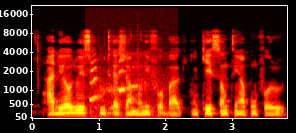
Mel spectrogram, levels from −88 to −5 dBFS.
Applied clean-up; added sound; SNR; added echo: none; Squeak; 6 dB; none.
